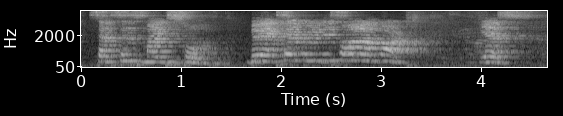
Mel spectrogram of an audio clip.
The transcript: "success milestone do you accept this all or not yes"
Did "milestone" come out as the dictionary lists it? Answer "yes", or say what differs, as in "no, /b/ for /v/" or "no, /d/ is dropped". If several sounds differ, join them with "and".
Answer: no, /l/ is dropped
